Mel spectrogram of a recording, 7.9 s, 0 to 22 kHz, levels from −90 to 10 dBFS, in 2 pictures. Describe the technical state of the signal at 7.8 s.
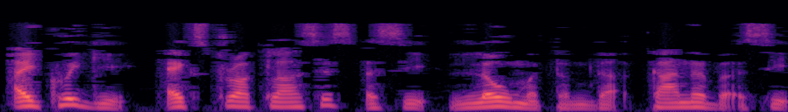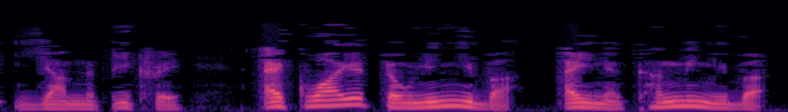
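At 7.8 s the speech carries heavy lossy-codec damage, likely WMA compression, present throughout: long transform blocks smear noise into ringing, washy hiss, and nothing remains above 10.1 kHz.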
